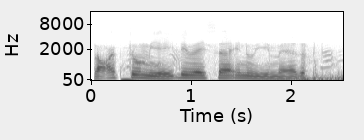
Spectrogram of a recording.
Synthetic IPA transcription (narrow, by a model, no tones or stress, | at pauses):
lɑʕɑɡt̪ʰʊmɪjɛjɖɪβɛjsaːʔɪnuːjɪmaːðɔ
